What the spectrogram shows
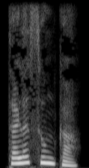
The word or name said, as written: ತಳಸುಂಕ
